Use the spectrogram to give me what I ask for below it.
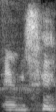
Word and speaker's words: MC: Duran's Wave video, and he called me Mick. I'm like, dog, it's MC.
